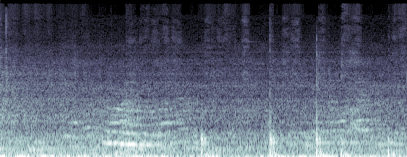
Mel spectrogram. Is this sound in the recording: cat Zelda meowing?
no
